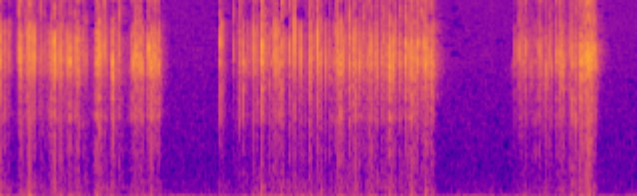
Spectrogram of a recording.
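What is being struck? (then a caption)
Plastic rhinestone-covered microphone cover. Long white nails tap and scratch over a hollow, head-sized, egg-shaped microphone cover densely covered in small pink plastic rhinestones. Three bursts of bright, crackly clicking and scraping rattle across the jeweled surface, separated by short quiet gaps. Each burst fades almost at once, with no ring.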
